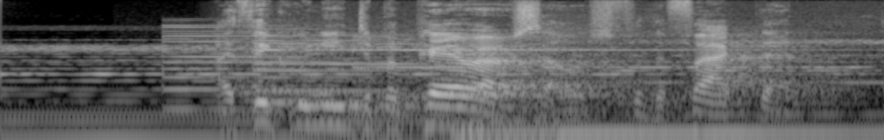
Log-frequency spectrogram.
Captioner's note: voice-over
